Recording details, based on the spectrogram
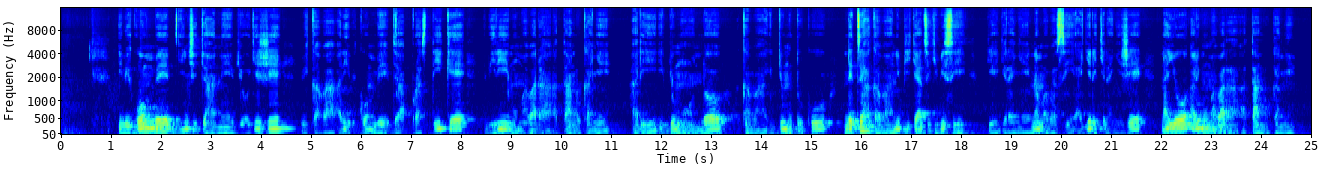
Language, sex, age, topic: Kinyarwanda, female, 18-24, finance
